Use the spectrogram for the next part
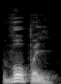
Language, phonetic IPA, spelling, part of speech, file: Russian, [voplʲ], вопль, noun, Ru-вопль.ogg
- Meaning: cry, wail, howl, yell, scream (prolonged cry of distress or anguish)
